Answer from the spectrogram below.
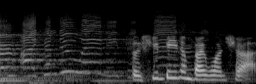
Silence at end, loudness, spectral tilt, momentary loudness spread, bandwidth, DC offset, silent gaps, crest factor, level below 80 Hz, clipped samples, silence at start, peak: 0 s; -28 LUFS; -4.5 dB/octave; 14 LU; 14 kHz; under 0.1%; none; 18 dB; -58 dBFS; under 0.1%; 0 s; -10 dBFS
